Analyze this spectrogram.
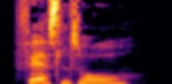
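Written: færdselsåre

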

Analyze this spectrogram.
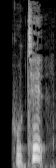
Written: hotel

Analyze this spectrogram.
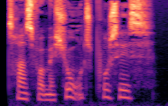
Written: transformationsproces

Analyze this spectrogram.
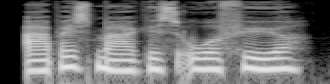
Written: arbejdsmarkedsordfører

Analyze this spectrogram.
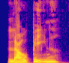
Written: lavbenet

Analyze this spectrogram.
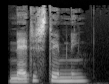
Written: nattestemning

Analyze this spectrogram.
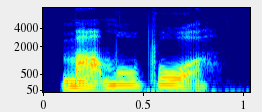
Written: marmorbord

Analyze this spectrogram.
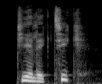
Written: DIALEKTIK

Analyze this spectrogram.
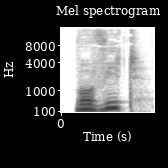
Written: hvorvidt

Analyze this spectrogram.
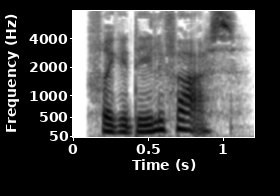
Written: frikadellefars

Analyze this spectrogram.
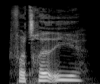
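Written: FORTRÆDIGER

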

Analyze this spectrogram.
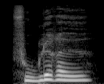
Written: FUGLEREDEN

